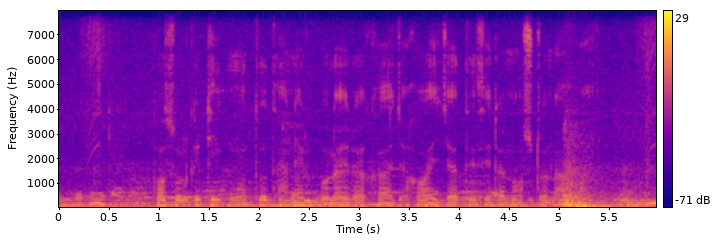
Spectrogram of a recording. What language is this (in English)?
Bangla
